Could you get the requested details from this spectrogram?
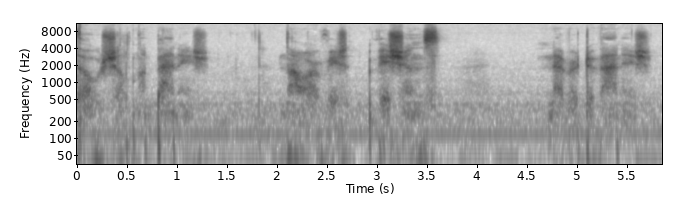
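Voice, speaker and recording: Whispered words come very slowly through noticeable background noise. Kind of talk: ASMR poetry reading. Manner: soft, whispered.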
